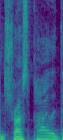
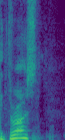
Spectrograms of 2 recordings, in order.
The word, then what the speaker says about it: Trustpilot: Guys, did I say Trustpilot? Trustpilot, my fault. If I said that wrong, I apologize. – Trustpilot? – Trust. Did I say thrust? – Yeah, nah, I don't know. – Trust pilot.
